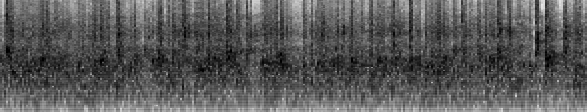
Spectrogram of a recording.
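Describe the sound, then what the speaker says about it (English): Audience applause at a Passaic County Commissioner meeting, a steady, loud wash of clapping hands that holds evenly from start to finish with no voices over it. "We can clap for all of them"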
